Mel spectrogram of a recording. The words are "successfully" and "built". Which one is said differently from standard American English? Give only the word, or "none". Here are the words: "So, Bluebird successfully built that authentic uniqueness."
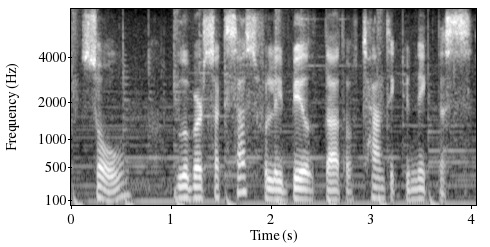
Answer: none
